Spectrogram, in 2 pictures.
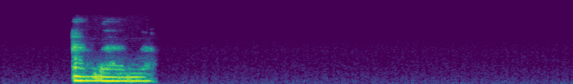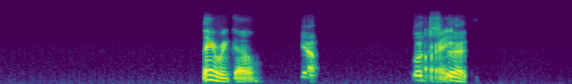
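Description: A woman speaks calmly in short bursts over an online call.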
